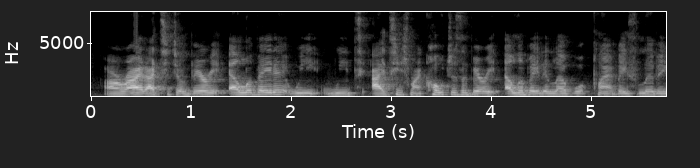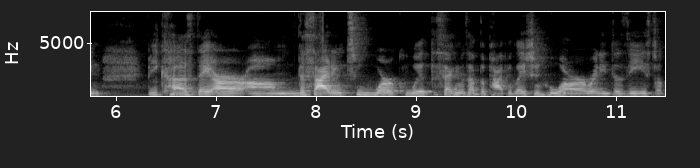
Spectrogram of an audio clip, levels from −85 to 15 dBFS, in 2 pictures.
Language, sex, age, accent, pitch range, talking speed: English, female, 30-49, American, 150-175 Hz, 200 wpm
